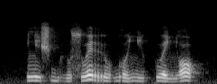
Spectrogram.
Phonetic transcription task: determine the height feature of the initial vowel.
high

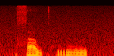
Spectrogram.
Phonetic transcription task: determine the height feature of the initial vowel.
low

